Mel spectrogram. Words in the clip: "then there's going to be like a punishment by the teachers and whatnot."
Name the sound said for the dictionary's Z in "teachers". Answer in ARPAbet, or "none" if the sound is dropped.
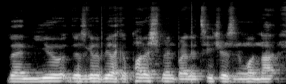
Z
